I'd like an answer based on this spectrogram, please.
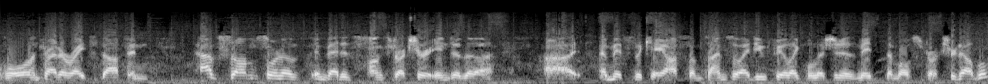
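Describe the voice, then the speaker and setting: A man with a Canadian accent at a medium pitch, ordinary pitch variation, very even loudness and a fairly quick pace, with music in the background. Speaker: rock guitarist. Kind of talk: interview.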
